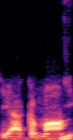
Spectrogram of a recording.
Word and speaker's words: Yakima: How do you pronounce that city? I always forget. That's why I didn't say the name of the city. It's Yakima. Yakima. Okay.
